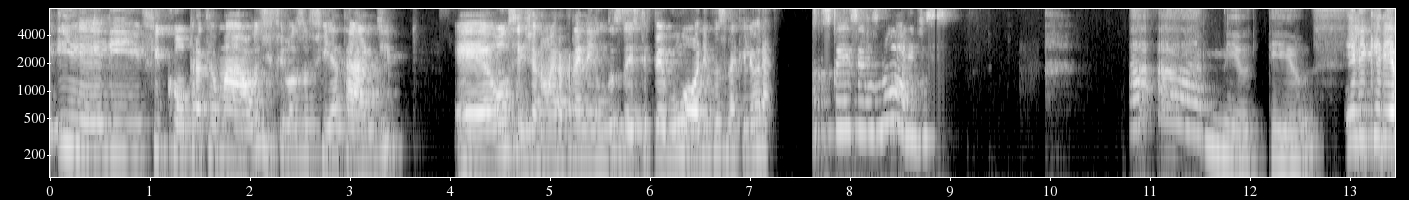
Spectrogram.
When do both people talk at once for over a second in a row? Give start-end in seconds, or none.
none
